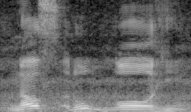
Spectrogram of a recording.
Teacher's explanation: صاد کو موٹا کر، نس نہیں پڑھنا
